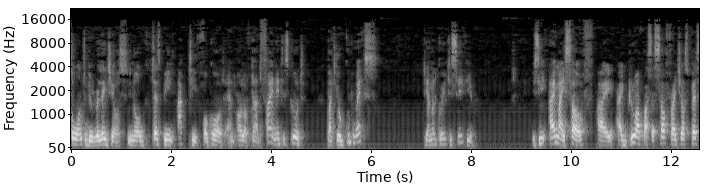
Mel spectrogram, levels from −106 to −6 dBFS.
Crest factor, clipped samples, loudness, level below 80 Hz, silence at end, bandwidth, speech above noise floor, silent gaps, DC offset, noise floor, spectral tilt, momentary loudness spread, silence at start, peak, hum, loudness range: 20 dB; under 0.1%; -30 LUFS; -64 dBFS; 0 s; 16 kHz; 42 dB; none; under 0.1%; -71 dBFS; -5.5 dB/octave; 12 LU; 0 s; -10 dBFS; 60 Hz at -65 dBFS; 9 LU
